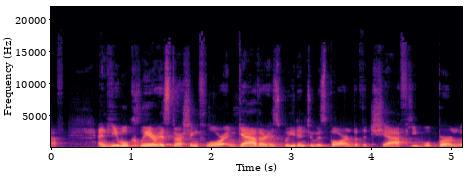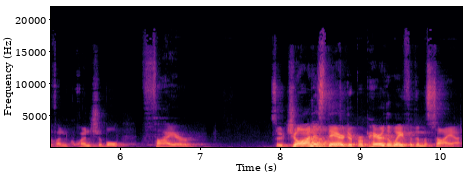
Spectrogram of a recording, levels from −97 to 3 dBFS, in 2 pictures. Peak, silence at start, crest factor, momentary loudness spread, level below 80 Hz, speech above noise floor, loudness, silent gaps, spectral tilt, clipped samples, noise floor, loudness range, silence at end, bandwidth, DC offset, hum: -4 dBFS; 0 s; 16 dB; 15 LU; -64 dBFS; 50 dB; -19 LUFS; none; -6.5 dB/octave; under 0.1%; -69 dBFS; 9 LU; 0 s; 14 kHz; under 0.1%; none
